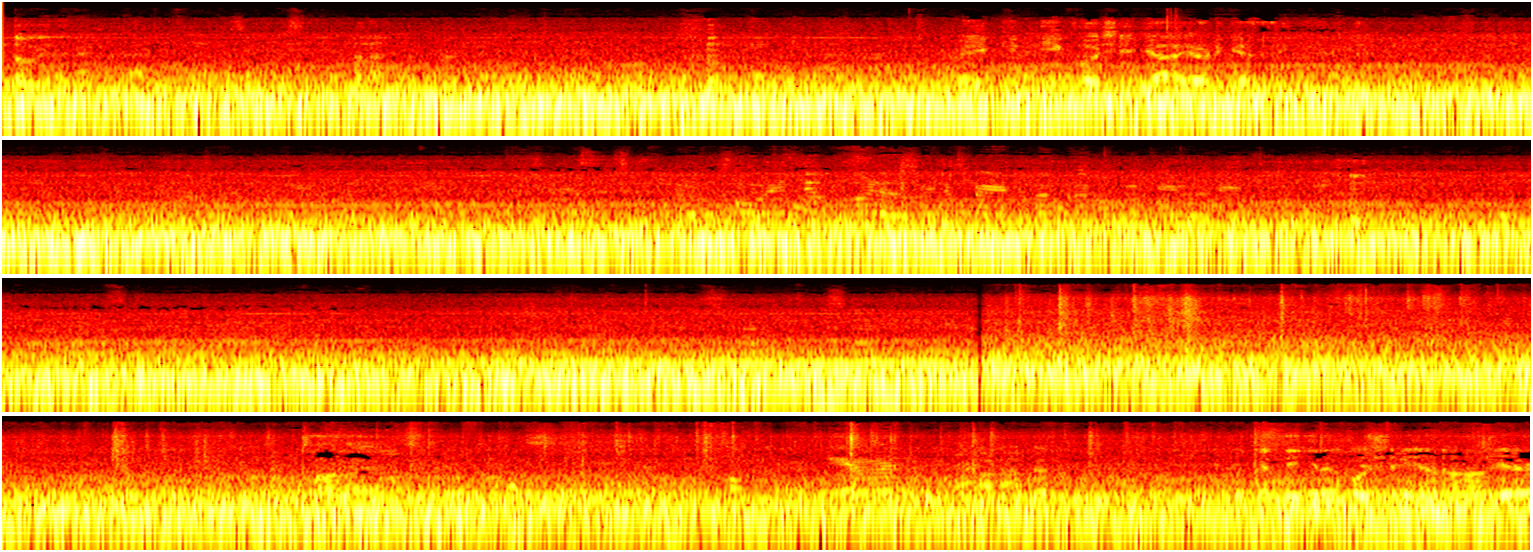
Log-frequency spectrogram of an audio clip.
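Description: Jet airliner cabin noise: engines and airflow making a loud, steady low rumble, with a faint hum on top in the middle and a shift in the noise about twenty seconds in.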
